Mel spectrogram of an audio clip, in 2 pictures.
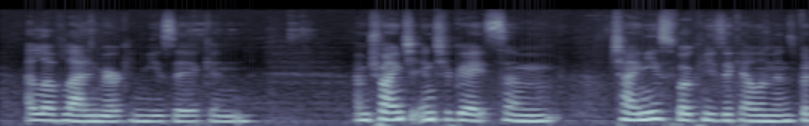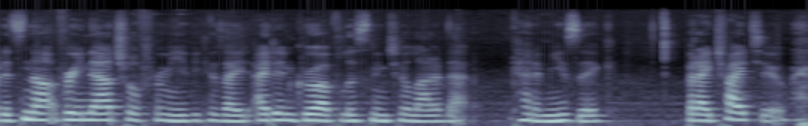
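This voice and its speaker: At a very fast pace, a woman speaks at a medium pitch in a dark, mellow tone with monotone, flat intonation. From France (born in US, moved at three). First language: French (spoken most growing up). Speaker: singer-songwriter. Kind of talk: radio interview. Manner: hesitant, many fillers.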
